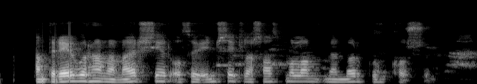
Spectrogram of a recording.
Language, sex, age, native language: Icelandic, male, 40-49, Icelandic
